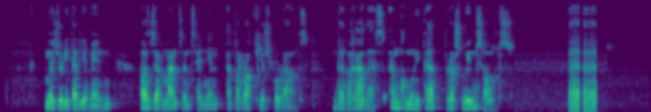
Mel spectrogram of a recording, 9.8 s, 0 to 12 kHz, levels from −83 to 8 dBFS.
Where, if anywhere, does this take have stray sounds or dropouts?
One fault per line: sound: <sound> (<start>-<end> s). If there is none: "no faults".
sound: laugh (8.5-9.0 s)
